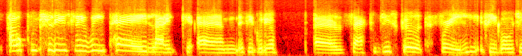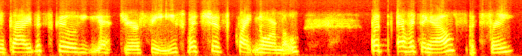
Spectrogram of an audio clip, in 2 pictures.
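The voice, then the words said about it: Belfast Northern Irish accent. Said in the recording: “you can tell by my accent, I come from Belfast”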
